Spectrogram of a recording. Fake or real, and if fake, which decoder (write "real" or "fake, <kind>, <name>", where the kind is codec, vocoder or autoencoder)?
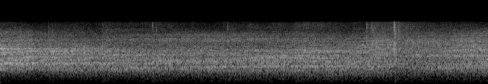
real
